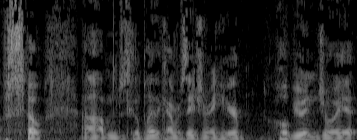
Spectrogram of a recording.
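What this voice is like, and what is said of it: Sick, failing voice. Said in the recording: “I just can't even talk right now ... my voice just is not going to hold up”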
